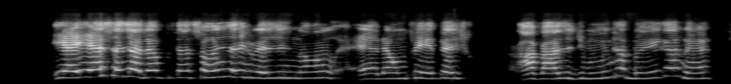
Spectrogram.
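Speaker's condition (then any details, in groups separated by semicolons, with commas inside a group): Cerebral palsy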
